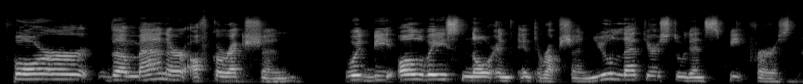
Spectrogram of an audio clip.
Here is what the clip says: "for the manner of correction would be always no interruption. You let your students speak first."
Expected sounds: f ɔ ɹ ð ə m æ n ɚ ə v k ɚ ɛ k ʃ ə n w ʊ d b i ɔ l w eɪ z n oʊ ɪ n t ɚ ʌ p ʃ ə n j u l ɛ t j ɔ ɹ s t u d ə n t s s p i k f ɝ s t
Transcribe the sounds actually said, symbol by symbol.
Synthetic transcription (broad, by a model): f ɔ ɹ ð ə m æ n ɚ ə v k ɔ ɛ k ʃ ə n w ʊ d b i ɔ l w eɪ s n oʊ ɪ n t ɚ ʌ p ʃ ə n j u l ɛ t j ɔ ɹ s t u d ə n t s s p i k f ɝ s t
